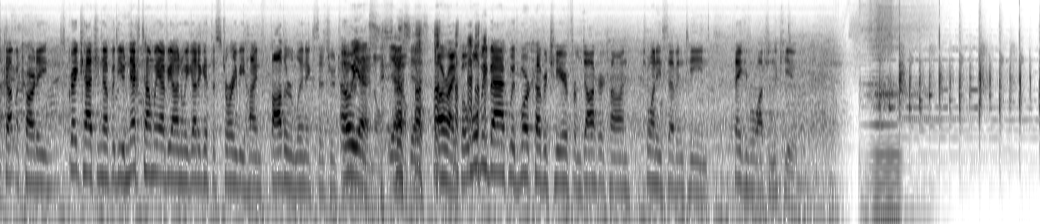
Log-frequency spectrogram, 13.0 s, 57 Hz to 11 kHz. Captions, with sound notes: >> Scott McCardy, it's great catching up with you. Next time we have you on we got to get the story behind "fatherlinux" as your-- >> Yes! (laughs) >> Alright, but we'll be back with more coverage here from DockerCon 2017, thank you for watching theCUBE.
